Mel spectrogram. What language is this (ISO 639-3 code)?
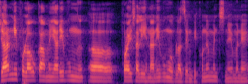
brx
